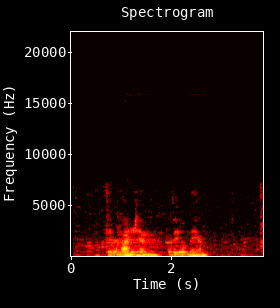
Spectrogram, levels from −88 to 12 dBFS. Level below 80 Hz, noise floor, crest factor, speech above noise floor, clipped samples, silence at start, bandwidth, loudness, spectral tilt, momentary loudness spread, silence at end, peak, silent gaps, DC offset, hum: -58 dBFS; -62 dBFS; 20 dB; 39 dB; under 0.1%; 0.45 s; 4.1 kHz; -24 LUFS; -10 dB/octave; 11 LU; 0 s; -6 dBFS; none; under 0.1%; none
